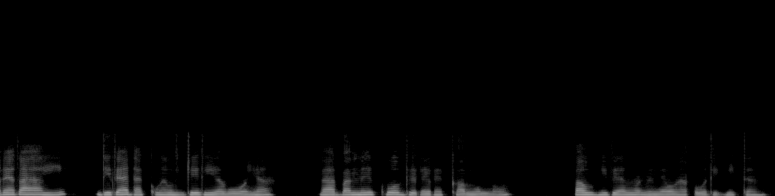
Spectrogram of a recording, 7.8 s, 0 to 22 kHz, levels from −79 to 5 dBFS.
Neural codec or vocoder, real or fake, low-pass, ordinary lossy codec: codec, 16 kHz, 0.5 kbps, FreqCodec, larger model; fake; 7.2 kHz; none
